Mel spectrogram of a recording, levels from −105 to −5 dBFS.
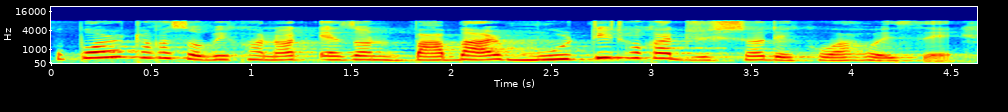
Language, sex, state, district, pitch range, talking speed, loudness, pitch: Assamese, female, Assam, Kamrup Metropolitan, 235-310 Hz, 130 wpm, -17 LUFS, 265 Hz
